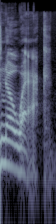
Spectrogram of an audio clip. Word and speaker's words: Nowak: Tell us that you Tell us that you like that we pronounced it in the traditional, what is it? Polish? Nordic? Okay.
